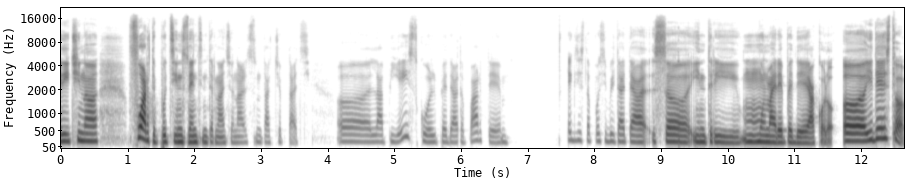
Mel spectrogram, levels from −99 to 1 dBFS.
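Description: At 1.87, 5.92, 9.24 and 12.48 s, damaged data in the compressed stream produces a brief glitch of about 40 ms each time, heard as a chirp, squawk, click or short hole. Corrupted bytes make the decoder misread frames and lose sync.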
